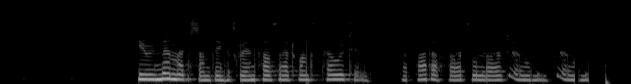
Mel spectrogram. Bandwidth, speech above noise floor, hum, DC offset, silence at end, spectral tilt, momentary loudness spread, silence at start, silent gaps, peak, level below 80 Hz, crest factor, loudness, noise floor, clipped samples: 9.4 kHz; 43 dB; none; under 0.1%; 0.25 s; -8 dB/octave; 18 LU; 1.4 s; none; -18 dBFS; -70 dBFS; 18 dB; -36 LUFS; -78 dBFS; under 0.1%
